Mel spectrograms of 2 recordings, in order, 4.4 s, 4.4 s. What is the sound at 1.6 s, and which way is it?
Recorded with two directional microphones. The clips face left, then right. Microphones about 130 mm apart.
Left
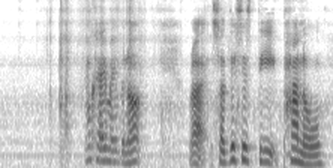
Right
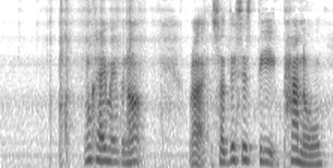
A woman's voice, 15° left (ahead or behind).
